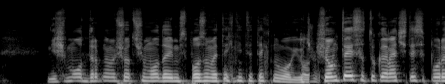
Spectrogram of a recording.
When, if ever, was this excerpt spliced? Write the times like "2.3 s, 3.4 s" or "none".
3.1 s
